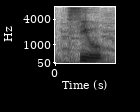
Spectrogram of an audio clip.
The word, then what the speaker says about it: Xiao: one is Sino Xiao so in Cantonese now see you see you so kind of like sewer but pronounce the ew a bit more like ew and then add an S sound at the beginning I guess so uh see you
